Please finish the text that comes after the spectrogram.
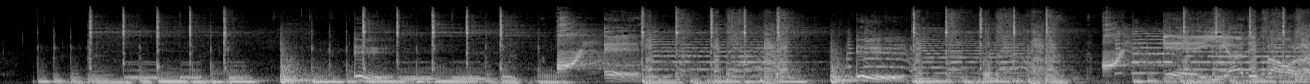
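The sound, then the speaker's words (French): A bouncy, upbeat intro of a comic French song with plucky rhythmic accompaniment and playful sliding, boing-like effects, full and lively throughout with brief pauses between phrases. “on écoute donc …, très politiquement correct, par …”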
